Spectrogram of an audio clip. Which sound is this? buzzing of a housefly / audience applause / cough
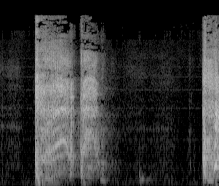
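cough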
